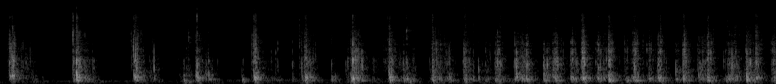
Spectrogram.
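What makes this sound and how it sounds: A hand-sized yellow Tetra Pak-style paperboard drink carton with a white plastic screw cap, hollow and apparently filled with liquid, is held in both hands, shaken and tapped with fingertips. Dull, muffled thuds mix with soft sloshing and papery crinkles, with short gaps early on that give way to a faster, steadier run of taps and shakes.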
